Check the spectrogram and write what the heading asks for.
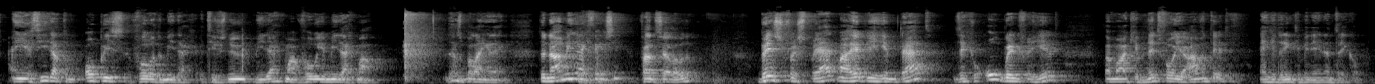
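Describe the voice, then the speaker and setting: A man with a Flemish accent presenting products in a casual, persuasive sales pitch, full of tag questions. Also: expressive, a little fast, a bit bright, reverberant.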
